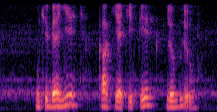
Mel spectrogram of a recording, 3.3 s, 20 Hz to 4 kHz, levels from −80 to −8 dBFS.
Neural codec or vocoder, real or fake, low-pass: none; real; 3.6 kHz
